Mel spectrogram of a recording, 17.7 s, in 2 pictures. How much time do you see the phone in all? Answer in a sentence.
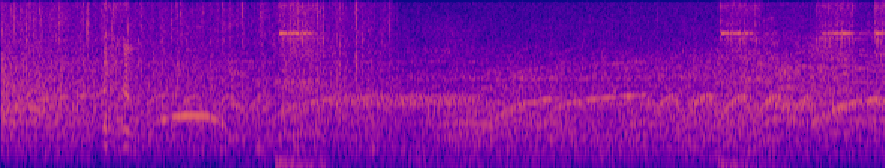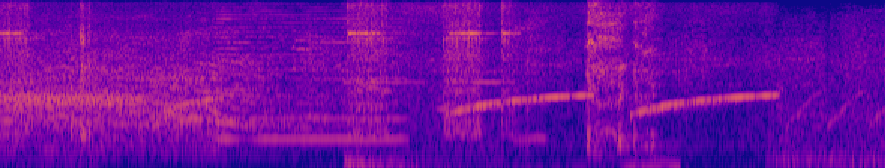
The phone can be heard for 5 seconds in total.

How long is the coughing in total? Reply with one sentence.
You can hear the coughing for 2 seconds altogether.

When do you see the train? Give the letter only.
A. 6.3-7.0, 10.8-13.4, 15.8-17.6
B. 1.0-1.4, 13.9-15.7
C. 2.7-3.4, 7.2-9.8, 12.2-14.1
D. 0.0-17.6
D.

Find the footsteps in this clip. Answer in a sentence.
You can't hear the footsteps here.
